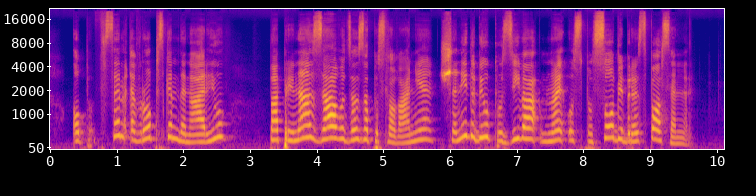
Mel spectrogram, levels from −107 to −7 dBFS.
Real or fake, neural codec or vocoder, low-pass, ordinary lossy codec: fake; codec, 44.1 kHz, 2.6 kbps, SNAC; none; none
